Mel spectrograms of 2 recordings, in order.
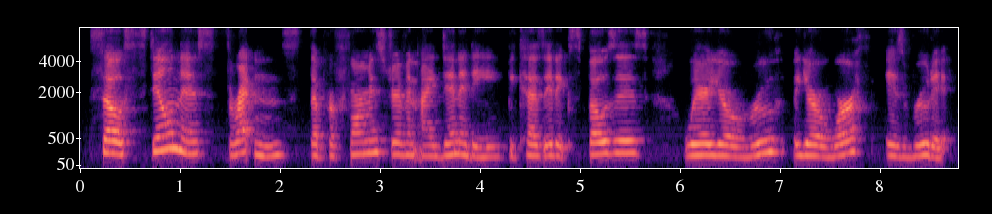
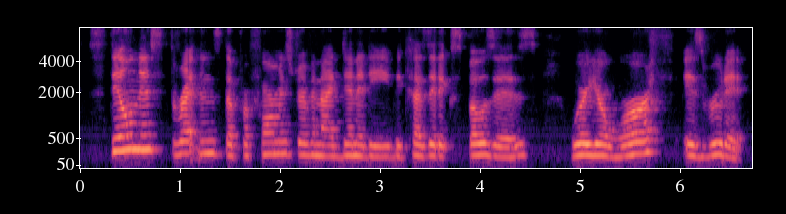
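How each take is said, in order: First: It is said really slowly. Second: It is said at normal speed.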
